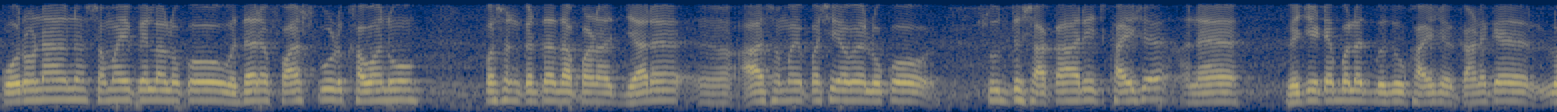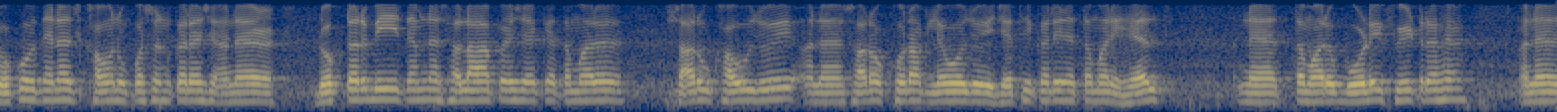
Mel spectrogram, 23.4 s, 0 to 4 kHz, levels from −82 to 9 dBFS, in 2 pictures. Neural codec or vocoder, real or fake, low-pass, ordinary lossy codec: none; real; 3.6 kHz; none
